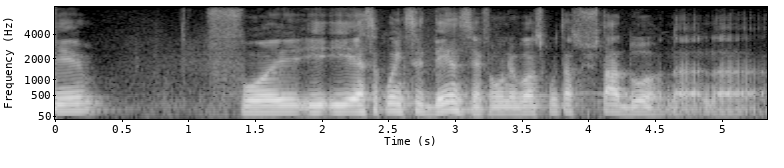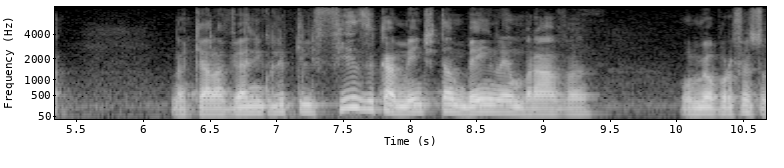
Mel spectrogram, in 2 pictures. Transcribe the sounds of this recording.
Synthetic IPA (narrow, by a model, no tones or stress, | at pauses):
ɪ | fojɪʔɪɛsɐkoĩsid̪ẽsjɐfojũneɡɔsjʊmũj̃t̪asu̥ʃt̪ad̪oɾnɐ̰nɐ̰ | na̰kɛlɐviaʒẽkluzipkelɪfizikamẽnt͡ʃɪ̥t̪ɐ̃mbẽj̃lẽmbɾavɐ | ʊ̰mewpɾofesoɾ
